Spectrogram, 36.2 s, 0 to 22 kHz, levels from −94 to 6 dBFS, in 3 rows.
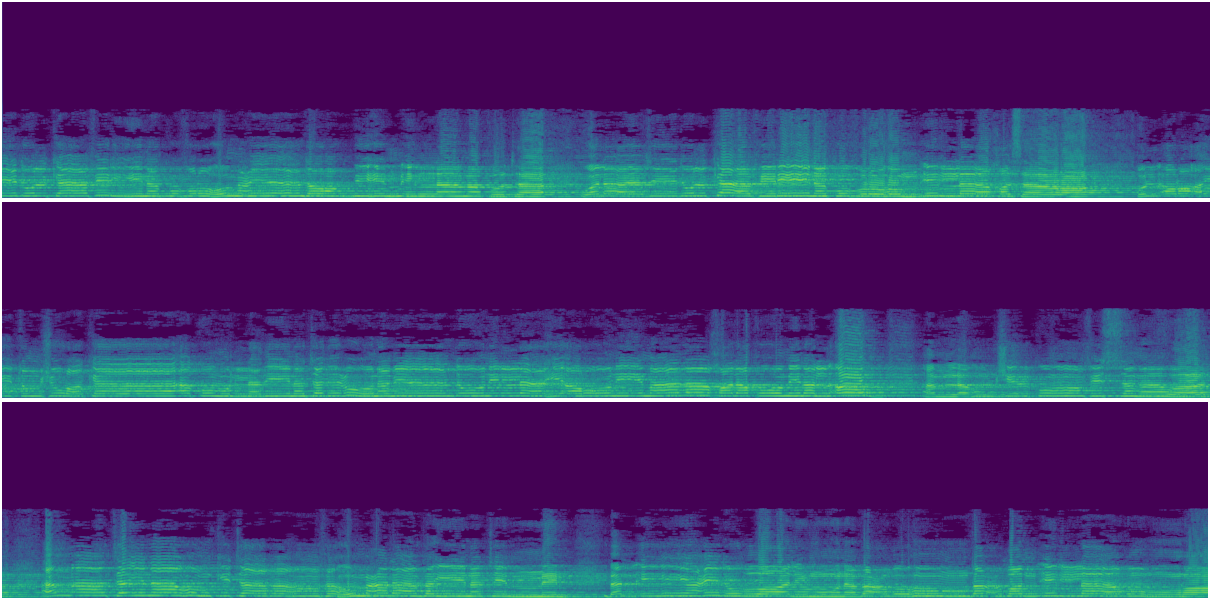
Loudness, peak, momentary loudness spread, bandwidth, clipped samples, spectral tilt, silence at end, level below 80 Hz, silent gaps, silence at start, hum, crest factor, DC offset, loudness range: -19 LUFS; -2 dBFS; 6 LU; 10.5 kHz; under 0.1%; -3.5 dB/octave; 0 s; -74 dBFS; none; 0 s; none; 16 dB; under 0.1%; 3 LU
